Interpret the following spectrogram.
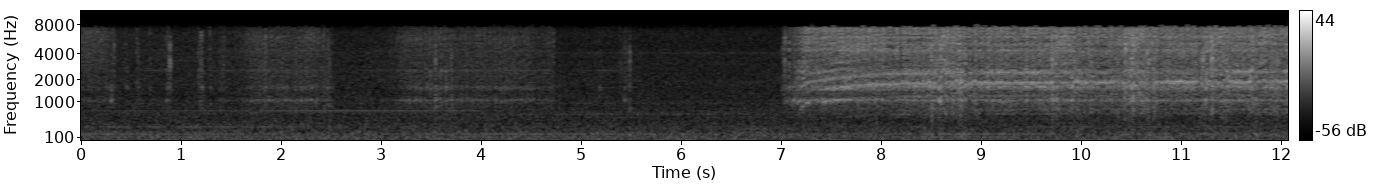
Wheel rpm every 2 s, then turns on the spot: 10, 20, 10, 50, 160, 170.
2-6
